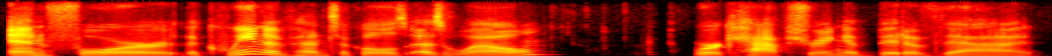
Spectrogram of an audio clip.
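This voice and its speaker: Casting: female tarot reader, low register, chatty and halting with a giggly streak, slightly muffled lo-fi recording. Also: dry recording. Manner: giggly, informal, halting and reflective. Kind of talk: casual tarot reading monologue.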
